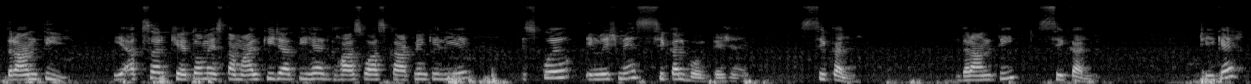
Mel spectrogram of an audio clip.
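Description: Patient woman teaching vocabulary, noisy recording. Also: a little high. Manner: patient, repeating each word slowly. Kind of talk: vocabulary lesson.

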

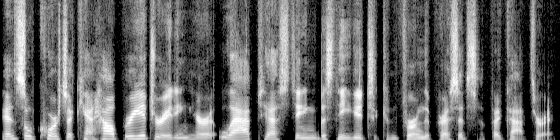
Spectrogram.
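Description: A woman guest on a podcast interview, calmly explaining forest disease prevention in a measured, advice-giving way. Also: sits low, no echo, clean studio sound. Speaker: forest health guest expert.

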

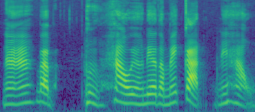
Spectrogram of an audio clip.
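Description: High-pitched Thai woman tutoring, coughing. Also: brisk, background noise. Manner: explains idioms with many "นะคะ" fillers and rhetorical questions; coughs and clears her throat often. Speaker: English teacher. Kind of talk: televised tutoring lesson.

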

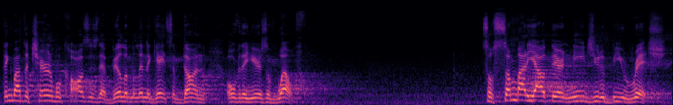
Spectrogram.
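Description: Man, thirties, motivational keynote, fairly high voice, lively stage delivery, big hall reverb. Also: normal speed, long pauses. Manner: energetic, pacing the stage, asking the crowd questions. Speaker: keynote speaker. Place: large conference hall, on stage.

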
